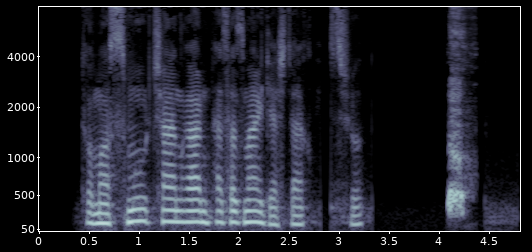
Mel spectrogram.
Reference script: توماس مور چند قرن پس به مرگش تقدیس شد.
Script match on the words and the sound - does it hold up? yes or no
no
